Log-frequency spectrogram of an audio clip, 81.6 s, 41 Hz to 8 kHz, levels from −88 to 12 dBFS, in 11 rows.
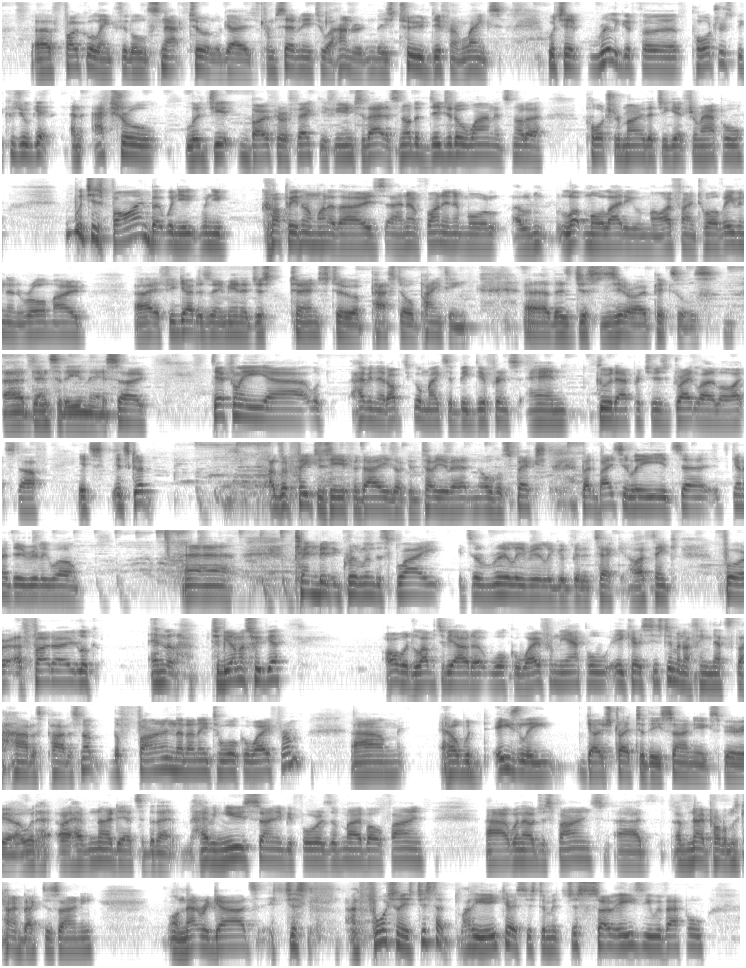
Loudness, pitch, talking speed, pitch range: -28 LUFS, 125 Hz, 195 wpm, 120-135 Hz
